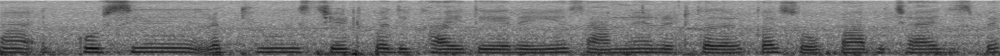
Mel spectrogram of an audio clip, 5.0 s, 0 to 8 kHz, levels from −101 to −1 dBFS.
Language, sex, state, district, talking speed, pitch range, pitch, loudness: Hindi, female, Bihar, Saharsa, 215 wpm, 185-205 Hz, 195 Hz, -16 LUFS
